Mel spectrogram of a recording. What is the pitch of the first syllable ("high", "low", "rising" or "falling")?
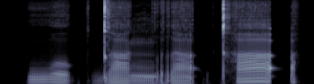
low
